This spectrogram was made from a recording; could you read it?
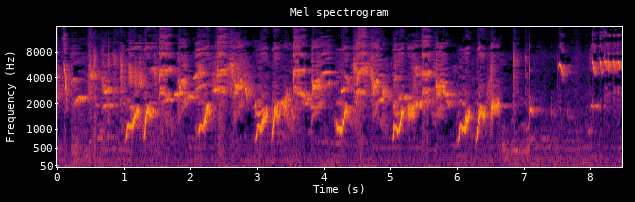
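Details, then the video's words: White-rumped shama singing hard, used to prompt other shamas to sing; sharp upswept squawky notes repeated roughly every half second over dense chatter, ending in high whistles. "Suara murai batu gacor AMPUH buat PANCINGAN murai batu agar BUNYI"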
